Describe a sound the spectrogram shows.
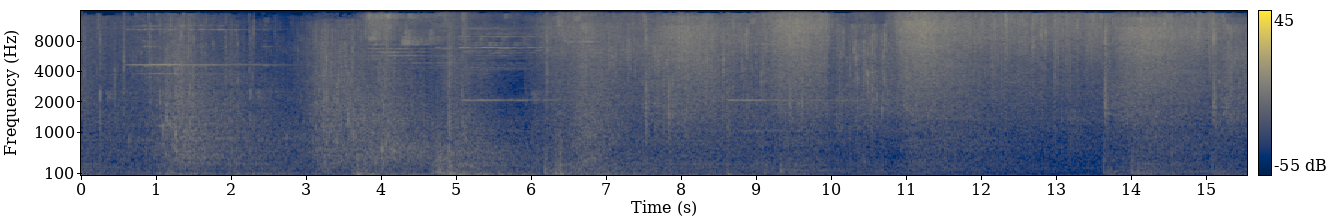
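Soft sparkling chimes ring out.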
